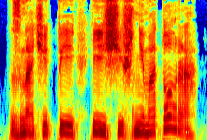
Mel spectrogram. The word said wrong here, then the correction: Минотавр: «Минотавра», — поправил Тисей, следя за точным произношением.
